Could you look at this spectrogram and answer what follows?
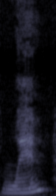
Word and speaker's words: Huynh: Last name is HuynH, and it's pronounced Win.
